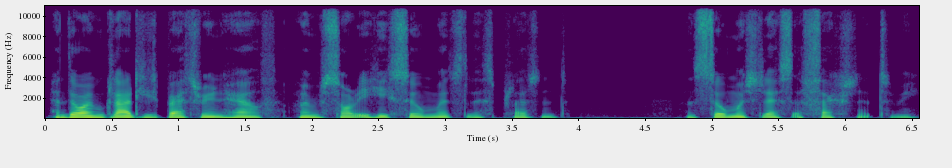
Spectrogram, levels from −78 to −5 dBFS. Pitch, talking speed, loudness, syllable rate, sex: 115 Hz, 200 wpm, -23 LUFS, 5.3 syllables/s, male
